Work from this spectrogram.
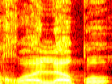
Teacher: خا دهان جمع میشه و زبان به طرف سقف دهان بالا میره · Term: حروف استعلاس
